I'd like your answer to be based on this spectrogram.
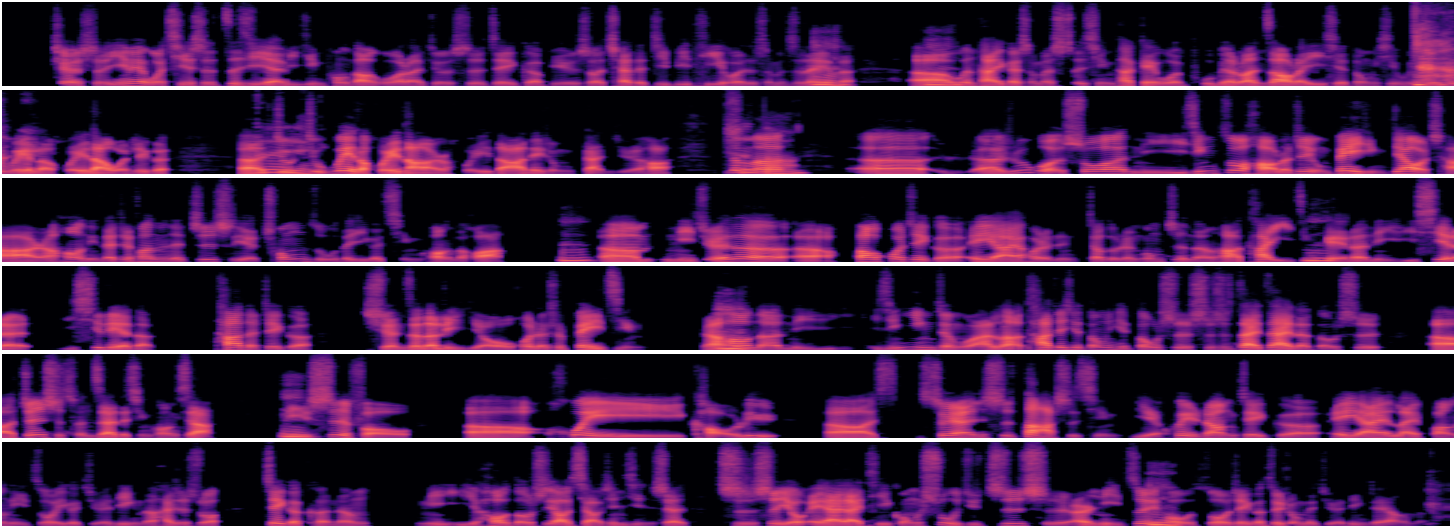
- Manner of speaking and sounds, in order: laugh; other background noise
- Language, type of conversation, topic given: Chinese, podcast, 你怎么看人工智能帮我们做决定这件事？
